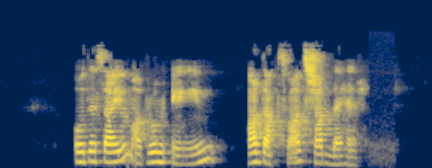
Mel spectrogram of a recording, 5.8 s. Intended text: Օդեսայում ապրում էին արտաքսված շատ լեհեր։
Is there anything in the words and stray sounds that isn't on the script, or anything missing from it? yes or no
no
